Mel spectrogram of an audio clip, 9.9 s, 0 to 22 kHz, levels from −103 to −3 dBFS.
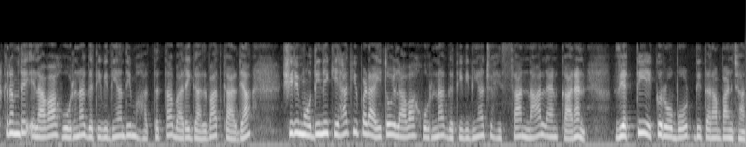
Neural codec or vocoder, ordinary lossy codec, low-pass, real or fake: codec, 16 kHz, 8 kbps, FunCodec, trained on Chinese and English, 25 frames a second; none; 7.2 kHz; fake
